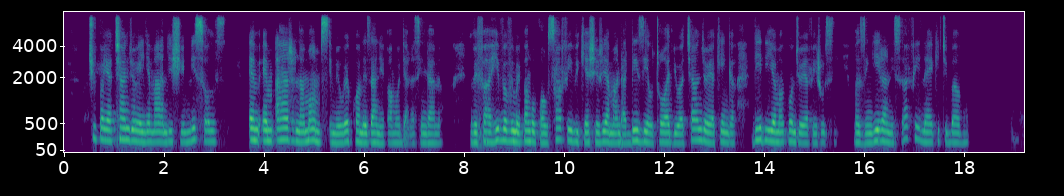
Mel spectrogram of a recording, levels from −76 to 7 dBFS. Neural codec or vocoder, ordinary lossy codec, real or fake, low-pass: codec, 16 kHz, 0.8 kbps, ZipCodec; Opus, 64 kbps; fake; 7.2 kHz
